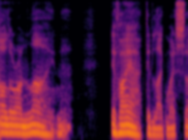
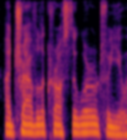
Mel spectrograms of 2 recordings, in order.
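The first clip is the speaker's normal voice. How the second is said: ordinary delivery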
